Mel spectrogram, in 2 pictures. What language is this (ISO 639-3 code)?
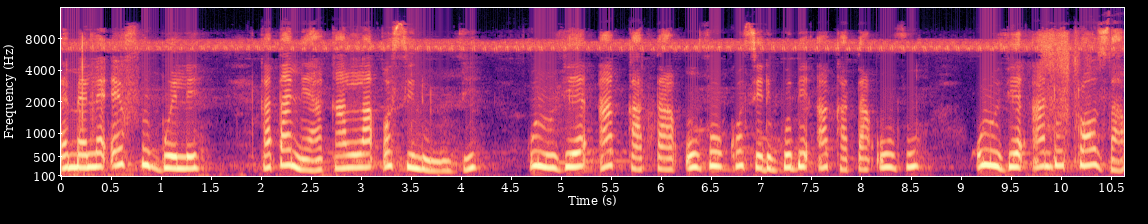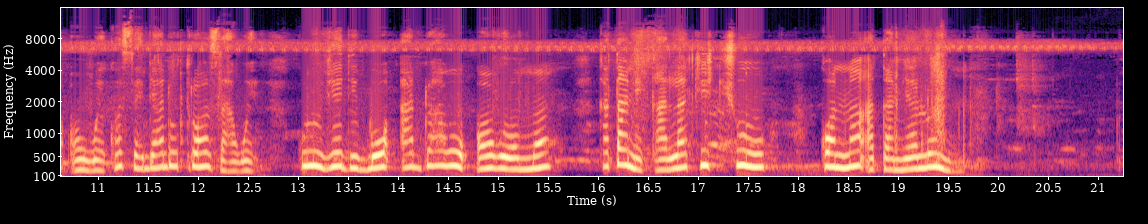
kpo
